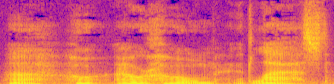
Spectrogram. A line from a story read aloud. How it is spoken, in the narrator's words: the Dark Princess whispered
